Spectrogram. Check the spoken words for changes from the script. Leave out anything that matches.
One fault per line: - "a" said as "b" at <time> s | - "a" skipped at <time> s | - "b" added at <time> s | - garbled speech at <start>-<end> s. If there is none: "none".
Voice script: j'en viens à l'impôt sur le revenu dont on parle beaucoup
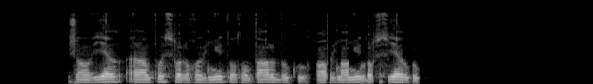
- garbled speech at 3.2-4.2 s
